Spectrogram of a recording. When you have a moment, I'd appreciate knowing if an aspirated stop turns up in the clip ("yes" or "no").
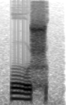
no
